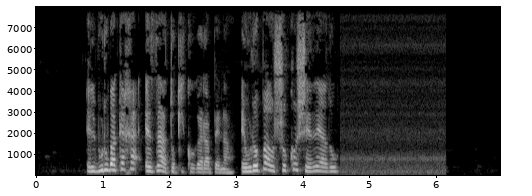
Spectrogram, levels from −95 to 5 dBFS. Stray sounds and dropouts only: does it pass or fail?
pass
